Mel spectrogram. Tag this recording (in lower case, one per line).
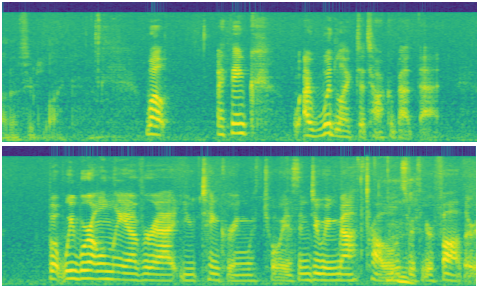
conversation
speech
